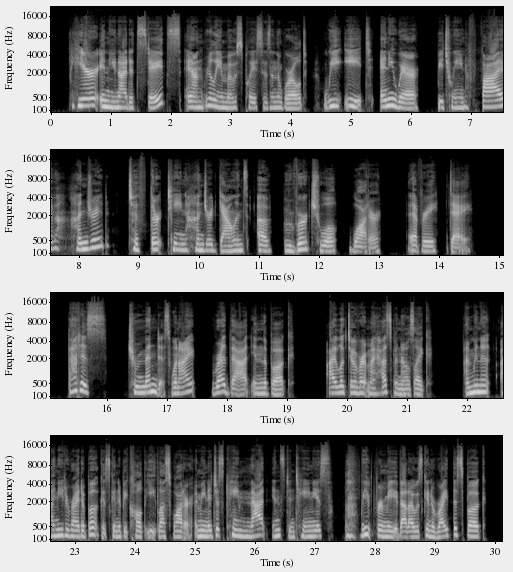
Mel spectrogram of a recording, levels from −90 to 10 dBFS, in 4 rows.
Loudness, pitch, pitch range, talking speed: -17 LUFS, 185 Hz, 170-210 Hz, 160 wpm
